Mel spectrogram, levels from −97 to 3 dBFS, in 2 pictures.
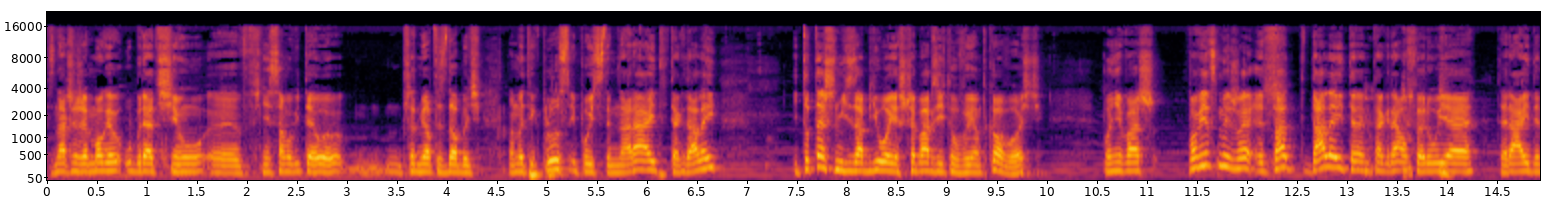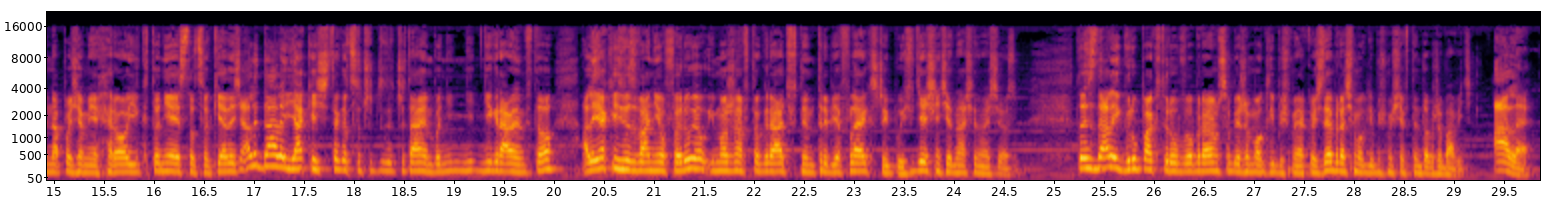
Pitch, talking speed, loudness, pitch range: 155 Hz, 210 wpm, -19 LUFS, 140-170 Hz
